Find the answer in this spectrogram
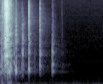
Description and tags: aluminum can sliced with a knife
aluminum, can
